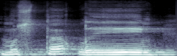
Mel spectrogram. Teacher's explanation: مستقیم، اس میں قاف یہ موٹا کیا جائے گا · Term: حروف مستعلیہ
